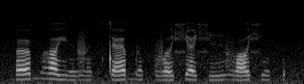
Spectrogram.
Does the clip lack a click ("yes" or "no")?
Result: yes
